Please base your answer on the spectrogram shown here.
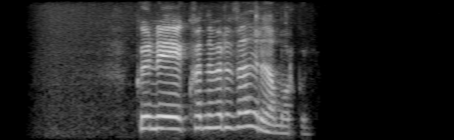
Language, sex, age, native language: Icelandic, female, 30-39, Icelandic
